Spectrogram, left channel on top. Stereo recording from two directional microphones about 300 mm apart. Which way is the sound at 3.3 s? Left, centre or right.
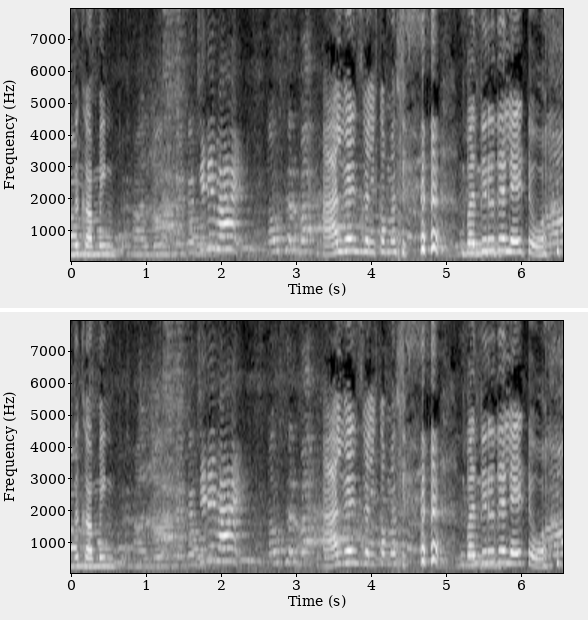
Left.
